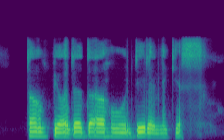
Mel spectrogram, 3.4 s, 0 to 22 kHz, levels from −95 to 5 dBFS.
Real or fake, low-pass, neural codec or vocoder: fake; 7.2 kHz; codec, 24 kHz, 1.2 kbps, DualCodec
